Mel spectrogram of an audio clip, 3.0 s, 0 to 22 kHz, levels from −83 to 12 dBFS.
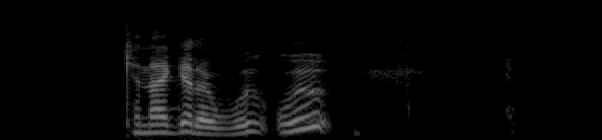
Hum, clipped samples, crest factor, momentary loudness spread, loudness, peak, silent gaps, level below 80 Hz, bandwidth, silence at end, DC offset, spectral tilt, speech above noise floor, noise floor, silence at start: none; under 0.1%; 22 dB; 12 LU; -42 LUFS; -24 dBFS; none; under -90 dBFS; 13.5 kHz; 0.95 s; under 0.1%; -3 dB/octave; 42 dB; -84 dBFS; 0.6 s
